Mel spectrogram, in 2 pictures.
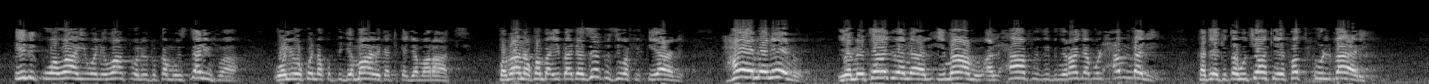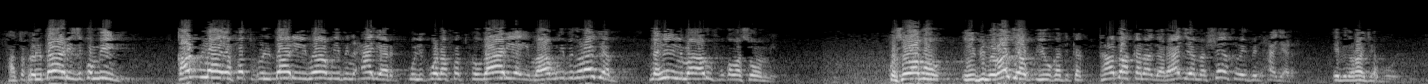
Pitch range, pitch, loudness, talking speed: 220-280 Hz, 250 Hz, -15 LUFS, 115 wpm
